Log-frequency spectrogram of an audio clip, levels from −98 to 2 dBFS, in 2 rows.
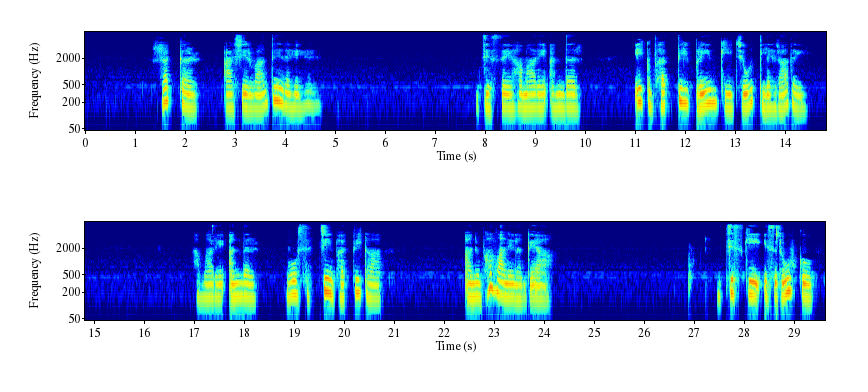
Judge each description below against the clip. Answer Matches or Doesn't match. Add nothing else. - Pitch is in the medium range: Matches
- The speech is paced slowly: Matches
